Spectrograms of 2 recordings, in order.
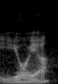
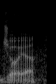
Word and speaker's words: Joya: And, or as this new race eventually pronounces it, they pronounce it Yoya. But Humes and everyone else pronounces it Joya.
